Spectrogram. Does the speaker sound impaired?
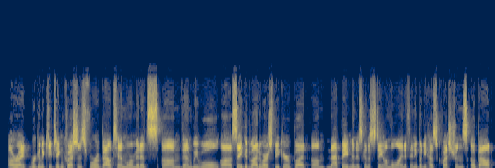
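No.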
